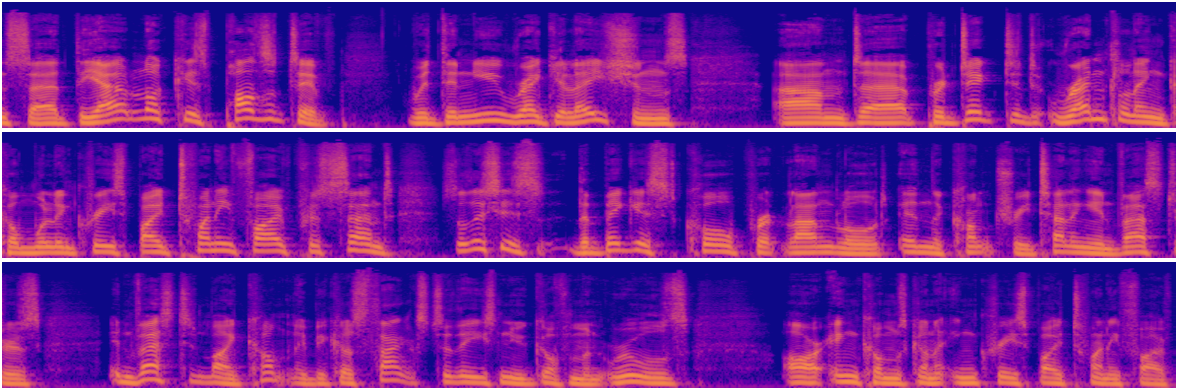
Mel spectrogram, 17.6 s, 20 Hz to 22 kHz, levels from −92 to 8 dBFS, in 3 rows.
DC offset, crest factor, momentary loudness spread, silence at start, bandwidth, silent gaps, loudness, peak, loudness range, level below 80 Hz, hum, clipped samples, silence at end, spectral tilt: under 0.1%; 20 dB; 6 LU; 0 s; 17.5 kHz; none; -24 LUFS; -6 dBFS; 3 LU; -54 dBFS; none; under 0.1%; 0 s; -5 dB/octave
